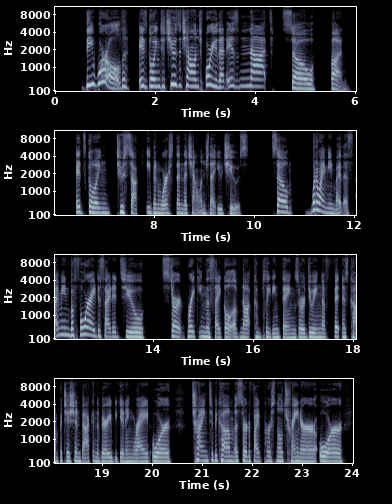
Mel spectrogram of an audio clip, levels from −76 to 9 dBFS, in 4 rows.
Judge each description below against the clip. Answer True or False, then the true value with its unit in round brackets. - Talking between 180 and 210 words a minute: False (170 wpm)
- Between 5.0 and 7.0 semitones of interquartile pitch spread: True (5.3 semitones)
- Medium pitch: True (175 Hz)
